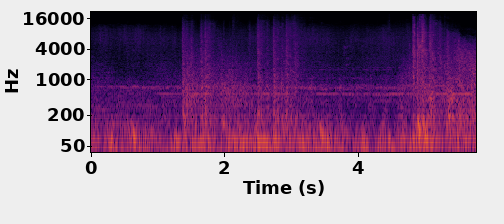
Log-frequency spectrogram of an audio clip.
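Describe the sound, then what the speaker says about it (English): Bursts of gunfire from the video game Death Stranding, with sharp volleys of shots cutting through a steady, noisy in-game background, the strongest near the start and again near the end. "Stop fucking shooting me!"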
